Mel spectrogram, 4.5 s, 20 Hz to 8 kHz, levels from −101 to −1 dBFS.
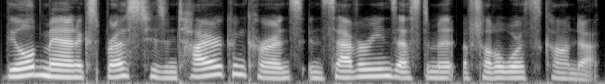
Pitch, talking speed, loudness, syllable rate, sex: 190 Hz, 170 wpm, -17 LUFS, 6.3 syllables/s, female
